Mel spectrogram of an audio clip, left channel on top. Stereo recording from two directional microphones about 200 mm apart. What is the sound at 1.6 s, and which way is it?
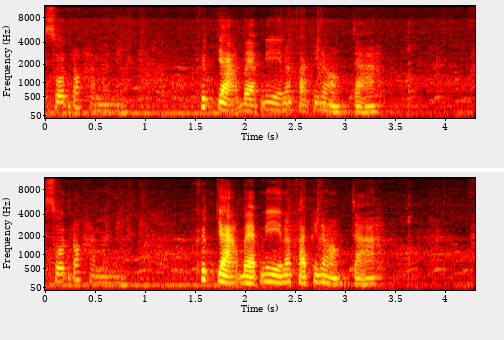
A woman's voice, 45° right (ahead or behind).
